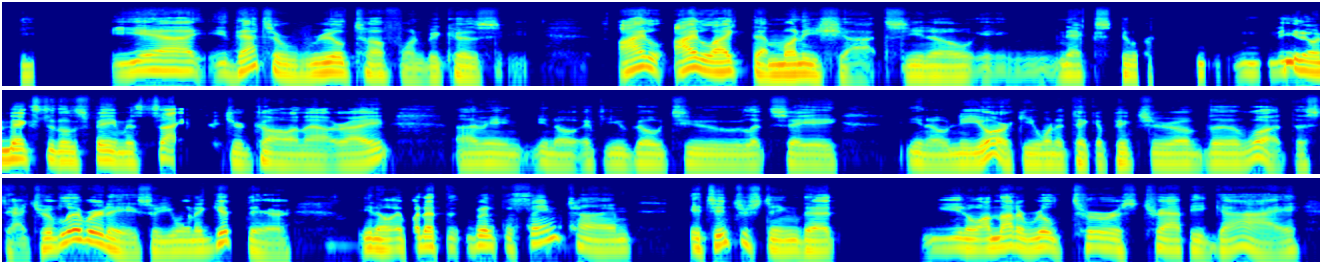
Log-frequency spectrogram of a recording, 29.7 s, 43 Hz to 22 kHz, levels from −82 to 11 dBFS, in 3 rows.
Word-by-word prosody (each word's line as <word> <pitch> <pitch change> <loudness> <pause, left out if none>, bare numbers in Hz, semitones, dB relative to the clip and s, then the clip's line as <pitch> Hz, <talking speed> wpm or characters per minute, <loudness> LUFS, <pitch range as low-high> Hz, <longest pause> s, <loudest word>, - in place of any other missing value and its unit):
Y 100 - -7 0.6
Yeah. 140 +4 +3
E 120 +4 -7
that's 145 - +2
a - - +4
real 115 +4 +2
tough 105 -3 -4
one 80 -2 -8
because 90 +1 -3
e - - -25 0.7
I 170 +5 +7 0.2
I 165 +7 +9
like 135 -4 +6
the 110 -3 +3
money 110 +1 +5
shots, 100 - -5
you 100 -1 -3
know, 95 0 -3
eh, - - -13
next 65 - -6
to 110 - -2 0.8
y 115 +1 -5
you 130 +4 +5
know, 130 -2 +5
next 135 0 +5
to 130 - -1
those 115 -2 -1
famous 110 -5 0
sites - - +2 0.2
that - - -15
you're 105 -3 -4
calling 95 -2 -3
out, 90 -1 -4
right? 100 +9 0 0.5
I 100 +1 -5
mean, 100 -3 -5
you 110 +2 -7
know, 95 -1 -6
if - - -12
you 100 -1 -6
go 100 0 -3
to, 95 -1 -6
let's 95 0 -6
say, 95 -1 -4 0.5
you 110 -1 -4
know, 90 -1 -5
New 100 +2 -3
York, 105 +4 +2
you 100 -1 -2
wanna 95 -1 -3
take 95 +2 -5
a 90 - -4
picture 105 0 -5
of 100 -2 -4
the, 100 -1 -2
what, 145 +11 -1
the 90 0 -10
Statue 90 +5 -4
Of 130 - -2
Liberty, 175 - +7
so 100 +4 -4
you 100 +1 -4
wanna 110 +1 -2
get 195 - +3
there. 90 -5 -4 0.5
You 130 - +1
know? 120 0 +2
But 140 - +4
at 140 - +4
the 130 - -9
but 155 +3 +3
at - - -16
the 125 - -6
same 200 - -1
time, 115 - -4 0.4
it's 125 +1 -1
interesting 130 - 0
that, 105 -1 +2 0.7
you 125 +1 -4
know, 120 -1 +2
I'm 120 +1 +3
not 140 +2 +4
a - - +4
real 125 -1 +1
tourist 130 -7 -2
trappy 115 -5 -2
guy 110 -5 -4
110 Hz, 175 wpm, -23 LUFS, 95-130 Hz, 0.8 s, I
